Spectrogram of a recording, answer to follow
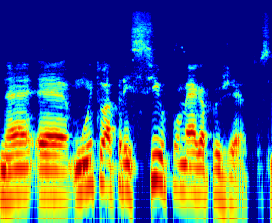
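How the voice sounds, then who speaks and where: A man is speaking. His tone is dark and mellow. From northern Germany. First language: German (speaking Portuguese). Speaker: geography professor. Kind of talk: radio interview. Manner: halting.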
